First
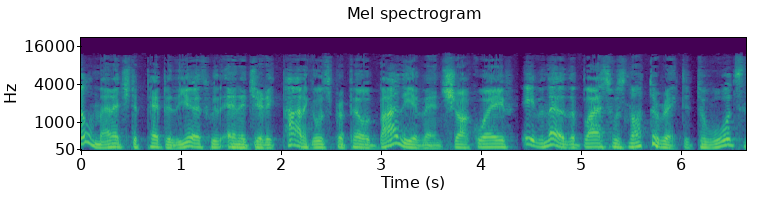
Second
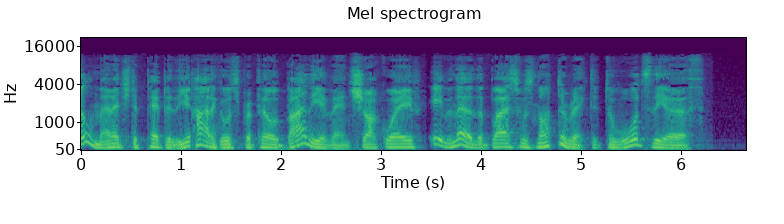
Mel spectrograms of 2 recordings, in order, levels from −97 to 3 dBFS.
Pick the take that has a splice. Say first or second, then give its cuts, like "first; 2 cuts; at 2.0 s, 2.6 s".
second; 1 cut; at 1.1 s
